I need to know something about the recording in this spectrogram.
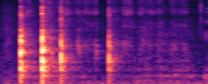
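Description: Chalk writing on a blackboard: four short, sharp chalk strokes and taps, the last about a second in.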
